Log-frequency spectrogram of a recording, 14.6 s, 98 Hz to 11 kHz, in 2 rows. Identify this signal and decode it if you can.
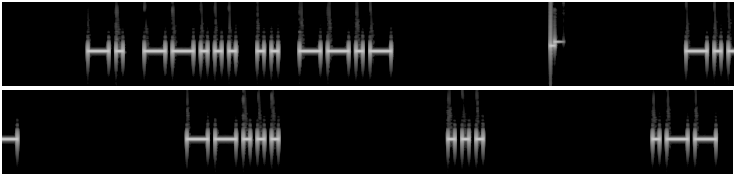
Morse code, heard as a keyed tone, about 17 wpm, spaced as for 7 wpm, 700 Hz. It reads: N7IQ K7SW
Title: USA Call Signs - 4 Characters - 8x Character Spacing - 17wpm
